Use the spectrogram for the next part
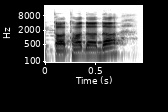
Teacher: त थ द दांत से होता है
